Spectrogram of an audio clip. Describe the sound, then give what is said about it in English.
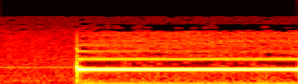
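A telephone ring tone on a call to a house before an answering machine picks up. It cuts in abruptly after a brief low hum and holds one steady, even pitch to the end. “No, now it's going to click through to the machine again. See? Four rings.”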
